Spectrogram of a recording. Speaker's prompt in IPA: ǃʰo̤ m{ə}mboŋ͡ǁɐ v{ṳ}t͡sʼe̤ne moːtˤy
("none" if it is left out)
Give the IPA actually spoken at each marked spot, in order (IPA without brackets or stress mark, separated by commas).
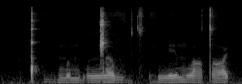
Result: ə, o̤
